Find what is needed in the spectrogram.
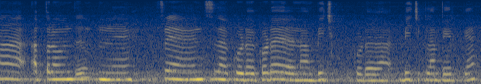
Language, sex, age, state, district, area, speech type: Tamil, female, 18-30, Tamil Nadu, Mayiladuthurai, rural, spontaneous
